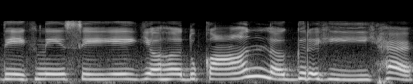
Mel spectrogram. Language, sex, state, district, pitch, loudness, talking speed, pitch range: Hindi, male, Punjab, Fazilka, 240 Hz, -12 LUFS, 115 wpm, 235-245 Hz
